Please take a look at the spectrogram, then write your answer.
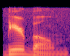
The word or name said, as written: Beerbohm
